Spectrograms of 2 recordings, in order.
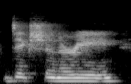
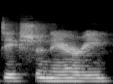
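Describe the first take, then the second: First: It is pronounced in a British accent. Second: It is pronounced in an American accent. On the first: "or dictionary" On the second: "instead of dictionary"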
